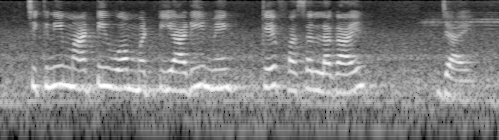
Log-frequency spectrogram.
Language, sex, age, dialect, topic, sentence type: Maithili, female, 18-24, Southern/Standard, agriculture, question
